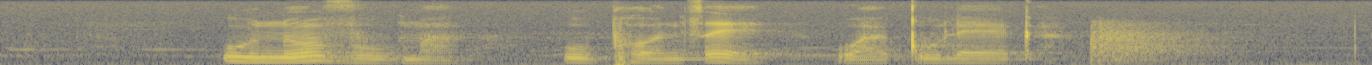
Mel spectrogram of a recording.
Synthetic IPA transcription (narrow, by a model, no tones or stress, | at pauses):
unovuma | upʰɔnt͡sʼɛwʔaǃulɛːk̬ʼḁ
